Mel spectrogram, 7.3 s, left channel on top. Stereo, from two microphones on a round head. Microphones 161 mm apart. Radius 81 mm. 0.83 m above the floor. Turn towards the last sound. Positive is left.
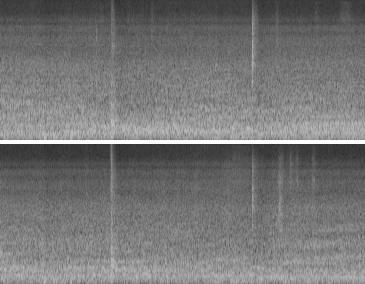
turn(degrees=25)  # may be behind; listen again after turning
